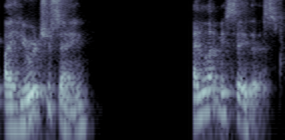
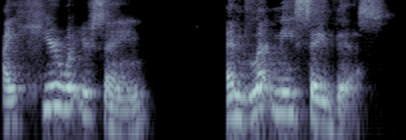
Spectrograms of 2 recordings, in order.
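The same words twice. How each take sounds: First: Even, calm empathy line; calm empathetic pivot. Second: Slow, calm and even; slow steady empathy line. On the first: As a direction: acknowledge then pivot, calmly. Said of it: "I say". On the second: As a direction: say it like you truly listen. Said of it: "so I say". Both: Shown as a demonstration.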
